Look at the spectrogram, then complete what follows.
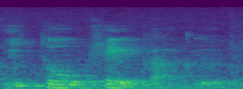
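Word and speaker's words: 伊藤計劃: And Project Ito, whose Japanese name is pronounced like Ito Keikaku, is a really post-cyberpunkish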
